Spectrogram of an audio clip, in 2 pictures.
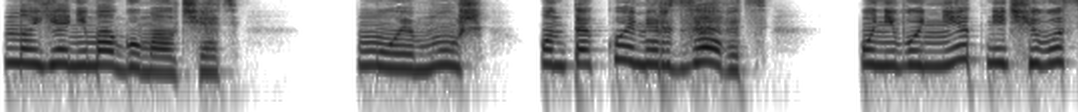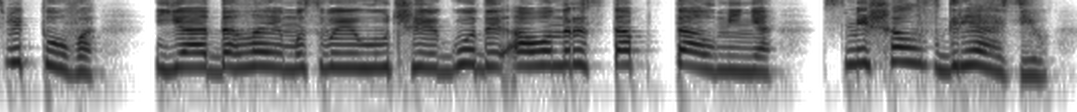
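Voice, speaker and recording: A scheming young con woman with a high, lively voice, played by a woman reader, pushing her marks with theatrical flair in this storybook. The sound is dry and close. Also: moderate pace, no room sound. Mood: tearful, gushing. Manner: theatrical, switching between cold pressure and gushing. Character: sly young woman swindler on the phone.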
